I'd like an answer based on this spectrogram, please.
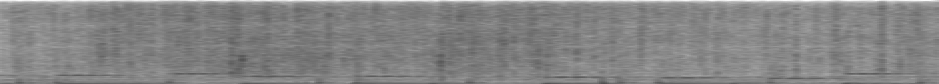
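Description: Raw chicken sizzling in hot oil in a non-stick frying pan, with a steady crackling hiss, over background music with a bass line and a simple melody.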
